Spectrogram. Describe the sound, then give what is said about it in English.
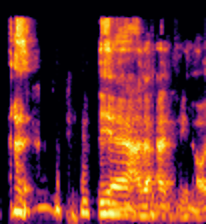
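A loud cough with throat clearing: a few short rough bursts, then a longer raspy, voiced hacking sound that trails on for about a second. “I just want to tell you, I guess I need to hurry up that cough.”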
